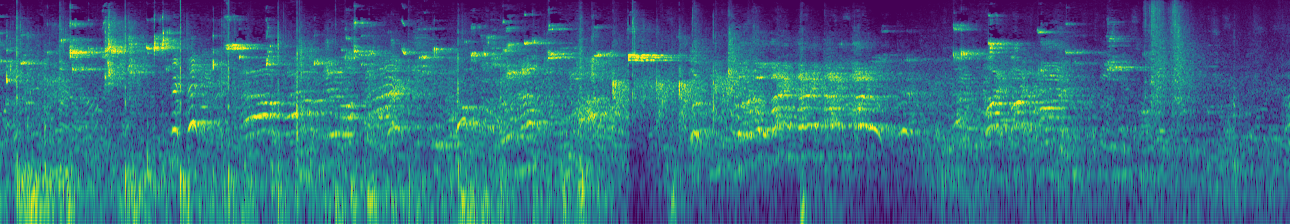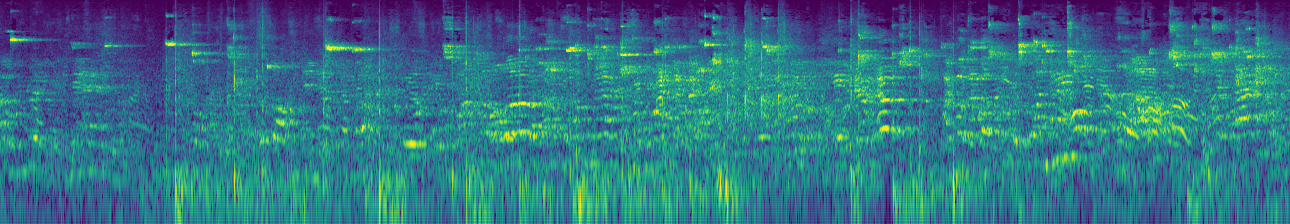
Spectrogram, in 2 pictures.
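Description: Live high-school basketball game in a reverberant gym: crowd and players' voices chatter throughout, with a basketball bouncing on the hardwood floor and short high sneaker squeaks scattered across the play.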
